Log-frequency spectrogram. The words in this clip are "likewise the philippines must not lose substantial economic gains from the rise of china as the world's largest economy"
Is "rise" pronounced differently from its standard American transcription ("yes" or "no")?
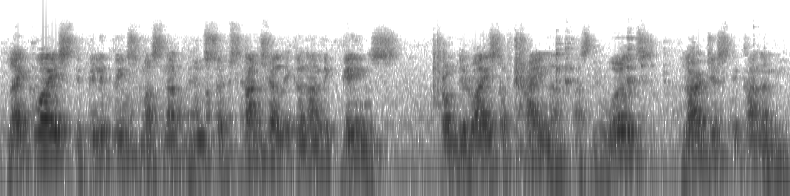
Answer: yes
